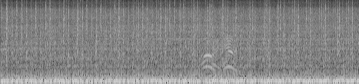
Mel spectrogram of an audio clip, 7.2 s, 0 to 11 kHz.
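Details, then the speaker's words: 1977 Pontiac Firebird drag car, sat about 36 years, first start, fuel not yet pumping up: deep uneven loping idle about three pulses a second, no smoke; idle with cam lope. "sounds like we got a cam in it"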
